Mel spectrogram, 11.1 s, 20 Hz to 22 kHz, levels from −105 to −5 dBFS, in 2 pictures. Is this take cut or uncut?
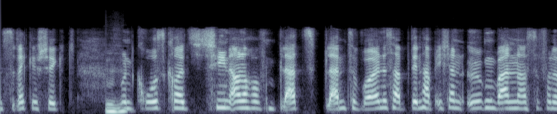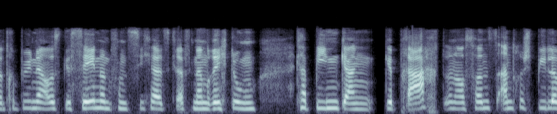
cut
